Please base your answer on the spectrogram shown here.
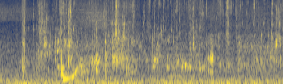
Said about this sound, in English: Okay, so I'm just gonna rinse it in the water.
